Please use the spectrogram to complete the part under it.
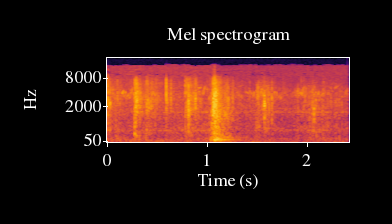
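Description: A van door slams shut.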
